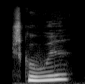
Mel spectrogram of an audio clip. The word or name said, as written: skude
